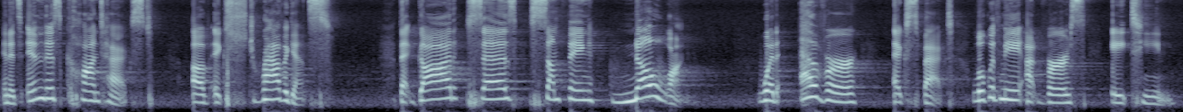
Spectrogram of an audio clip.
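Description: An enthusiastic woman delivers a Bible teaching with animated emphasis, slowing down when she reads scripture. Her voice sits a little high and rings bright and forceful. A long hall reverb trails each phrase.

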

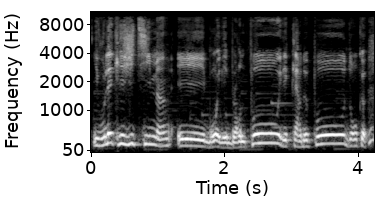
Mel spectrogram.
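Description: A woman's voice: deep voice, animated, normal speed, a little mellow, husky, soft background music. A woman with a Parisian accent, a guest talking hesitantly with frequent restarts in a radio interview. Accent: Parisian French. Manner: hesitant, with many restarts and fillers. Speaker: guest, founder of a collective.

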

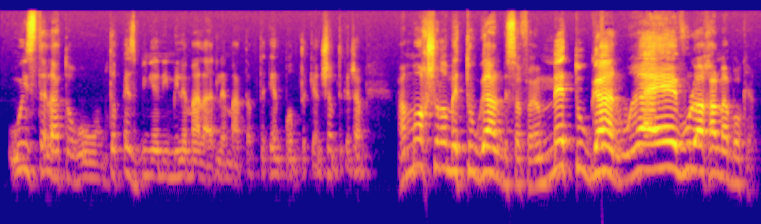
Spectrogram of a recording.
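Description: A middle-aged man, a rabbi giving a Torah lesson, animated and acting out stories as he teaches. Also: high-pitched, vocal fry.

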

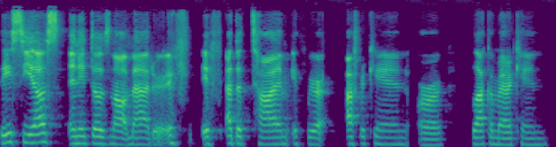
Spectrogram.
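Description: This young adult woman hosting a podcast has a low, slightly bright voice with fairly even intonation and a somewhat slow pace. In a casual conversational interview, she reflects thoughtfully and laughs often.

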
